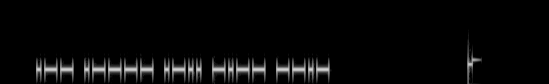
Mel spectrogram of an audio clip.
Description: Morse code, heard as a keyed tone, about 31 wpm, 700 Hz. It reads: W1LYQ
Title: USA Call Signs - 4x Character Spacing - 30wpm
